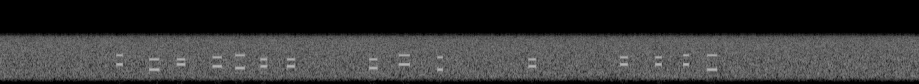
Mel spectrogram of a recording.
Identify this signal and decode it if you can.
DTMF, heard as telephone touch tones, dialled by hand, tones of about 80 ms, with phone line noise. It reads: #1*8677 4#2 7 00#3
